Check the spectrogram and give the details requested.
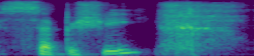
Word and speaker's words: Szepesi: my intro slide here sepachi that's how you pronounce my last name I do work at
